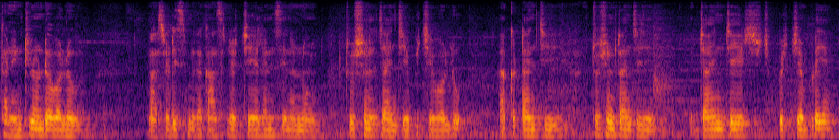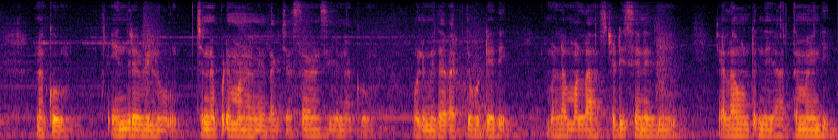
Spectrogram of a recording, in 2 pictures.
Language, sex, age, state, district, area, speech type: Telugu, male, 18-30, Andhra Pradesh, Sri Balaji, rural, spontaneous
